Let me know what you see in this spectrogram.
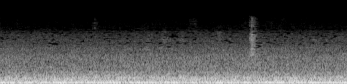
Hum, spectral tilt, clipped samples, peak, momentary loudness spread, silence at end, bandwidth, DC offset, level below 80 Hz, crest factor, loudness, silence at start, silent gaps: none; -9.5 dB/octave; under 0.1%; -2 dBFS; 1 LU; 0 s; 4.8 kHz; under 0.1%; -16 dBFS; 8 dB; -12 LUFS; 0 s; none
